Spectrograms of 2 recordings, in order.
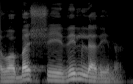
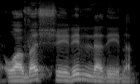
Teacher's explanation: وَبَشِّرِ الَّذِينَ، وَبَشِّرِ الَّذِينَ نہیں پڑھنا، راہ کو موٹا نہیں کرنا، وہ غلط ہو جائے گا، اس کو بری کر کے پڑھنا ہے وَبَشِّرِ الَّذِينَ۔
